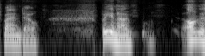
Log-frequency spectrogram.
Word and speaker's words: Wandelt: I'd be quite worried if I was Julia Wandelt or Vandel. I keep saying it wrong. Danny did correct me. He said it's Vandel.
